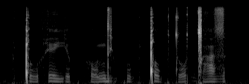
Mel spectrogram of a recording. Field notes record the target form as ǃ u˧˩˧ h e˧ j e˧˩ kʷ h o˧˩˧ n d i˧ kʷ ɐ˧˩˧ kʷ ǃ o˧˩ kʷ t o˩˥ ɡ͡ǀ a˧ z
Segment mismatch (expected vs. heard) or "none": none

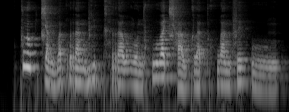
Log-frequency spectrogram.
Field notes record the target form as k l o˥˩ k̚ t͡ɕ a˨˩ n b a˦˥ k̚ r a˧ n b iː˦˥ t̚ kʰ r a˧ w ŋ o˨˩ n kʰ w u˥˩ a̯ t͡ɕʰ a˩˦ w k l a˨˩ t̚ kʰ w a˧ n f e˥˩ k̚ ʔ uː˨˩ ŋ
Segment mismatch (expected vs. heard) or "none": none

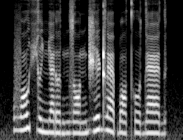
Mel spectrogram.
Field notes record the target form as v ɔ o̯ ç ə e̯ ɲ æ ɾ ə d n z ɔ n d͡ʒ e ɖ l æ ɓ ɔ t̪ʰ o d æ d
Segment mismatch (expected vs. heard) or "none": none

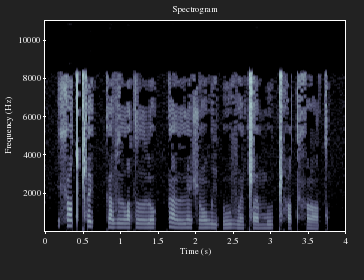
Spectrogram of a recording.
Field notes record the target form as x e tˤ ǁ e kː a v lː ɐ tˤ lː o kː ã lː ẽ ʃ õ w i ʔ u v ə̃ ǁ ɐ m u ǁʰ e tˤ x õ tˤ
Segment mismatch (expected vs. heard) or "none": none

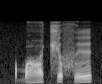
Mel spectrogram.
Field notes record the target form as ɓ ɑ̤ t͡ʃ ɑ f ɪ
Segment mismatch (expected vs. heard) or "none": ɑ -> ə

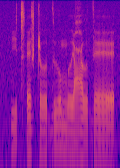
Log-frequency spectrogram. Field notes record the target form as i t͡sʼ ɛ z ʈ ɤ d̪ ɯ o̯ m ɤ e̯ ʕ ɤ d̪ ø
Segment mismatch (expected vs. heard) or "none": ø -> ɛ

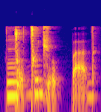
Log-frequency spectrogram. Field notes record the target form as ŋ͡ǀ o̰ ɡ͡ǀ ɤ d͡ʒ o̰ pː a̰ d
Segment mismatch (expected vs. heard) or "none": none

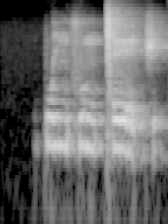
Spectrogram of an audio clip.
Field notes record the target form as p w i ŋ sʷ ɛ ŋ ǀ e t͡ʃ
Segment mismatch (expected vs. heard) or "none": none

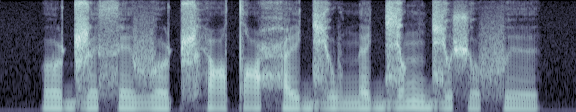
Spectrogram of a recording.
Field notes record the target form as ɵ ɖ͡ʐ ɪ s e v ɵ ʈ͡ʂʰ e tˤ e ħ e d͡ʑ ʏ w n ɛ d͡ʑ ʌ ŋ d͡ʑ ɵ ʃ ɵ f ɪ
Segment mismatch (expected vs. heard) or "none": none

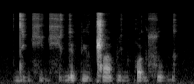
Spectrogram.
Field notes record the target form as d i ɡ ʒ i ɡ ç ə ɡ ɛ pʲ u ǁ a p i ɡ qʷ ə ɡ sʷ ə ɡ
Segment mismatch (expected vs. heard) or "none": ʒ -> ç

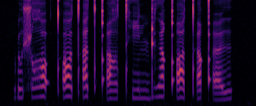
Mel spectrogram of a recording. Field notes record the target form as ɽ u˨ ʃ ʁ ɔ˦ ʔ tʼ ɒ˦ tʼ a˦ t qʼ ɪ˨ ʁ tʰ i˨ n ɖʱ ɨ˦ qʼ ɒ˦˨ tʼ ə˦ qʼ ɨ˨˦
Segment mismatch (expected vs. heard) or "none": ɪ˨ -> ə˨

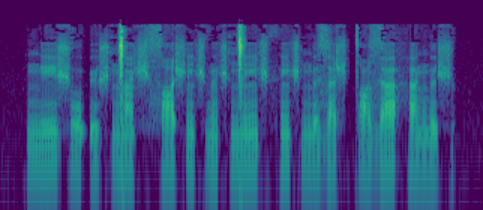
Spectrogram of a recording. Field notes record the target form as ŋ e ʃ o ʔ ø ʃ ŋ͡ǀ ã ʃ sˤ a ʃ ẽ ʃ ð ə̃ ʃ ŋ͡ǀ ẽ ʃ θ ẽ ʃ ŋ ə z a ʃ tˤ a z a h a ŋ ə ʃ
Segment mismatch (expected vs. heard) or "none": none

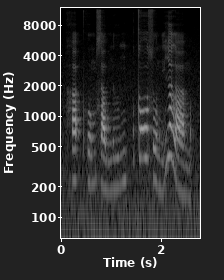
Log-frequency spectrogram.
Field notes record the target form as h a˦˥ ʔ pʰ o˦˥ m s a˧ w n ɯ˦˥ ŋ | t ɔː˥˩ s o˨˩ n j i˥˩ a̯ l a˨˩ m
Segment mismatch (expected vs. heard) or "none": none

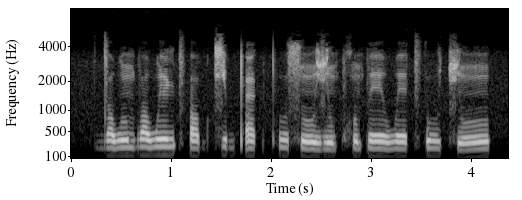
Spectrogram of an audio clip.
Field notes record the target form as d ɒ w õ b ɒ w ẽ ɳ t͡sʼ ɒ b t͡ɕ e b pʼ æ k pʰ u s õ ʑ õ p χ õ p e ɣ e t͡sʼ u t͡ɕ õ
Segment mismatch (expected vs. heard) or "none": ɣ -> w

